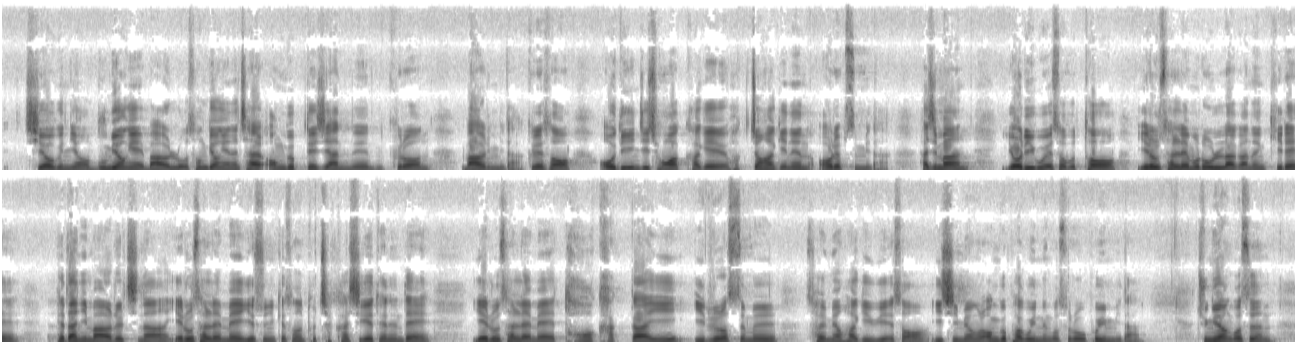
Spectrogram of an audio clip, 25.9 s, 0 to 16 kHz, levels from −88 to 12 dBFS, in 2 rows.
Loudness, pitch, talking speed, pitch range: -17 LUFS, 130 Hz, 325 characters per minute, 115-150 Hz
